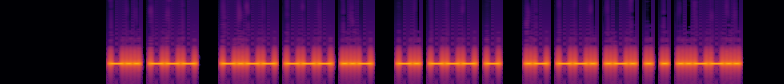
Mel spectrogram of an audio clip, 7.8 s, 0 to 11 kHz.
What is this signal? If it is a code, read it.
Morse code, heard as a keyed tone, about 30 wpm, 700 Hz. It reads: DO YOU NOT AGREE?
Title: Sentences from Top 1100 Words 30wpm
